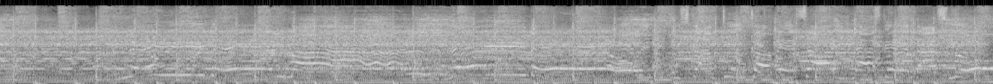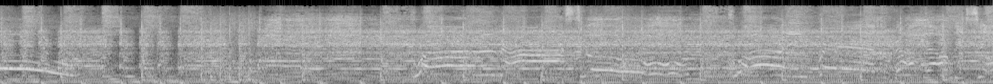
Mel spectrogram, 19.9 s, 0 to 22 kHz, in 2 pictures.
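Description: A heavy metal song from a band's third album, released in 2015, plays loud and dense throughout, with driving distorted guitars, pounding drums and a wailing lead vocal soaring over the wall of sound.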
